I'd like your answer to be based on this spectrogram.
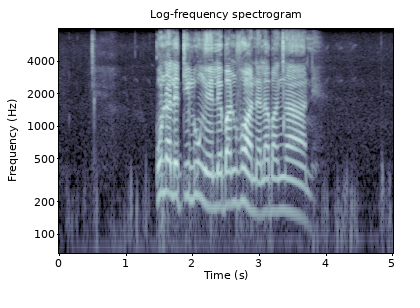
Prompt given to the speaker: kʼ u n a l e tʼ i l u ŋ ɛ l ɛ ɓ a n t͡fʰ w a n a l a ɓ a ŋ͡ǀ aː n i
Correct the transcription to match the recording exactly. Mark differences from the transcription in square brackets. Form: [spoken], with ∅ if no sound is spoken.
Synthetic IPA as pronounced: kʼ u n a l e tʼ i l u ŋ ɛ l ɛ ɓ a n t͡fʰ w a n a l a ɓ a ŋ͡ǀ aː n [ɛ]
